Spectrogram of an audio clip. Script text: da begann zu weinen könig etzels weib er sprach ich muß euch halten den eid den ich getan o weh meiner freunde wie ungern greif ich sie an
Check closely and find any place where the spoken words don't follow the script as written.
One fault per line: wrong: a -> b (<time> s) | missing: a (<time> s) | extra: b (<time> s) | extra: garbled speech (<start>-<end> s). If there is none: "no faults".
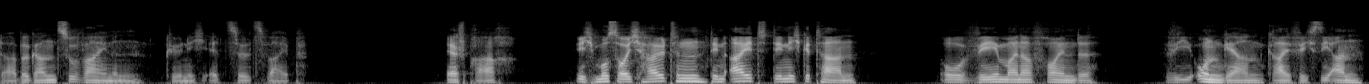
no faults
